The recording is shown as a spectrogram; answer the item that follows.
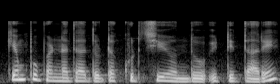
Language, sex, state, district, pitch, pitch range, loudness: Kannada, female, Karnataka, Bangalore, 155 Hz, 145-200 Hz, -16 LUFS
